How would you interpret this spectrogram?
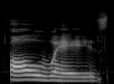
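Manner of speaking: grinning, loud and cheeky; cheeky grin. Retold or imitated. Mother grinning at her sister, cheeky and loud. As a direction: own it with a sly grin. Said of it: "she gets this big grin on her face and she says".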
